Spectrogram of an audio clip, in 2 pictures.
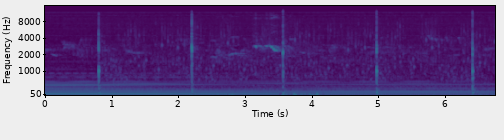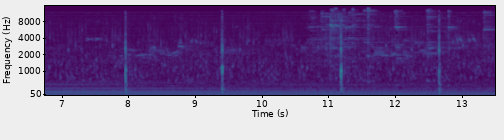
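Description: Quiet passage of orchestral music: a low held chord slowly fading, with a sharp tick about every second and a half and a faint high jingling near the end.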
